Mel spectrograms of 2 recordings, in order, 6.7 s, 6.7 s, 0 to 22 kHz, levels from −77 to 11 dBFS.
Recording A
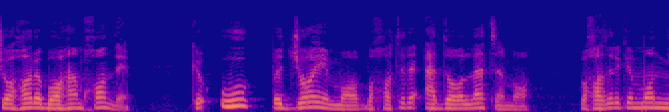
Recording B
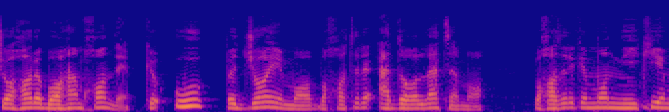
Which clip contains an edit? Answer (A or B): B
